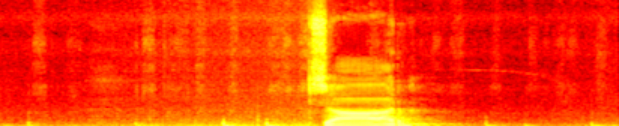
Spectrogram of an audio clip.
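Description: Marker or chalk scratching and tapping on a board in a Hindi grammar lesson, short faint strokes spaced out across the moment, with a voice speaking briefly in the middle.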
